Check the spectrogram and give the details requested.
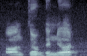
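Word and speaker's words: entrepreneur: Clear है, इट्स एंटरप्रेन्योर, correct pronunciation it's एंटरप्रेन्योर।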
